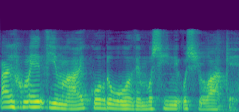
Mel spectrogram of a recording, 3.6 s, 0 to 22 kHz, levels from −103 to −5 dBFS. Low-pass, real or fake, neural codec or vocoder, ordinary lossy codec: 7.2 kHz; fake; codec, 16 kHz, 1 kbps, FunCodec, trained on Chinese and English, 50 frames a second; none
